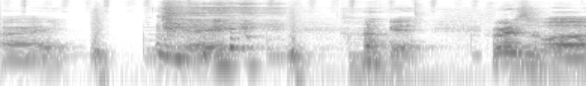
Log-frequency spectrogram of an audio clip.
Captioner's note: laughs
